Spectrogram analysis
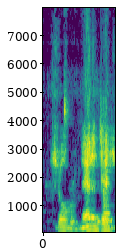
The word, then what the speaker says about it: Stolberg: Storberg. Stolberg. Nan and Good Ted idea. Stolberg. You were brother and sister. Yes. They had the store there. How do you spell it? Storberg. Stolberg. S-T-O-L-R-B-E-R-G. No. Stolberg. Stolberg.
